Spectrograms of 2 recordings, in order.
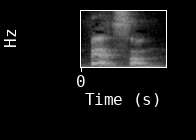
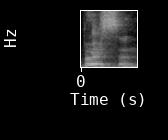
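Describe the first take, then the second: First: The first vowel is a full, strong e. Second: The first vowel is a weak, reduced e. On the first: The speaker calls it wrong. "E keras itu person" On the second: The speaker calls it right. "Kalau ini E lemah"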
